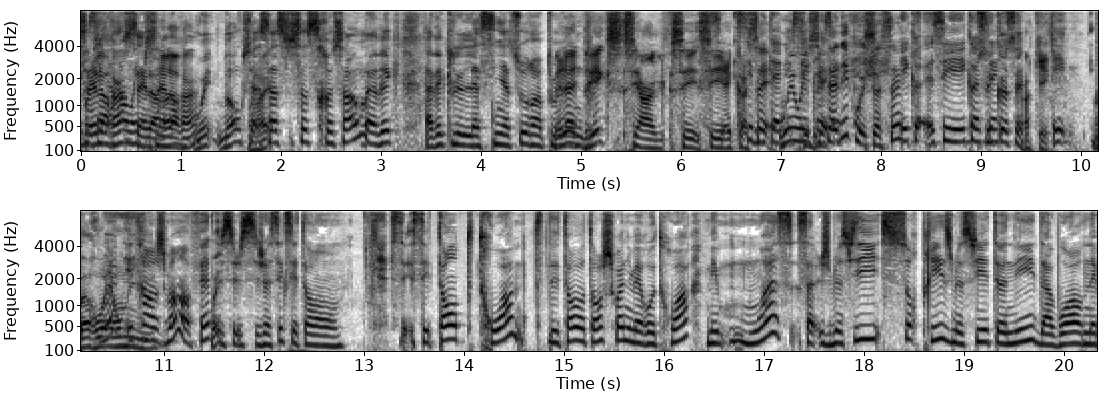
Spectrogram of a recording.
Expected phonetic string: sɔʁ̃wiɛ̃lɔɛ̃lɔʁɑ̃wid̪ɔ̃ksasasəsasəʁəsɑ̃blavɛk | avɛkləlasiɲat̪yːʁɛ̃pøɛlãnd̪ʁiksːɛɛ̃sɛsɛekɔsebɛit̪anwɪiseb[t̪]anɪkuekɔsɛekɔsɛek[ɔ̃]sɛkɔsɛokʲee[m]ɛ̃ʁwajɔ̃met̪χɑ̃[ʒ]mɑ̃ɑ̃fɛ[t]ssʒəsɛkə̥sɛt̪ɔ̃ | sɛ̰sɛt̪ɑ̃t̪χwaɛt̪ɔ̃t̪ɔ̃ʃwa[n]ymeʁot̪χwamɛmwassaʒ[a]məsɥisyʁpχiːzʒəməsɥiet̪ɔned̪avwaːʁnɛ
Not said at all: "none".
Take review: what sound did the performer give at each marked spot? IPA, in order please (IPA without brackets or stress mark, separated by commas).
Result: t̪, ɔ, b, ʒ, t, n, ə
